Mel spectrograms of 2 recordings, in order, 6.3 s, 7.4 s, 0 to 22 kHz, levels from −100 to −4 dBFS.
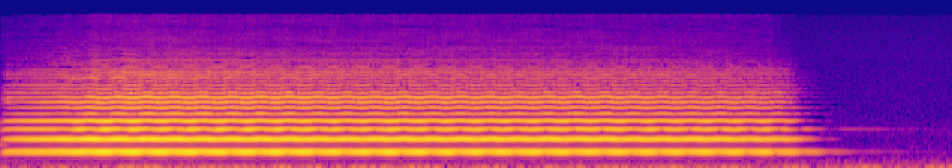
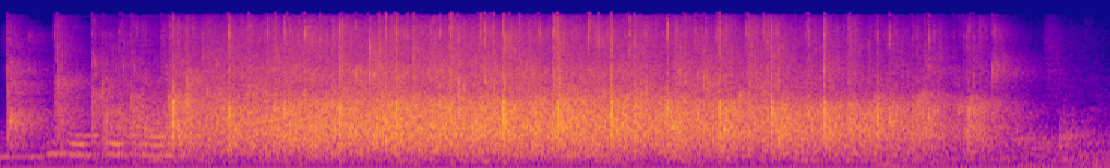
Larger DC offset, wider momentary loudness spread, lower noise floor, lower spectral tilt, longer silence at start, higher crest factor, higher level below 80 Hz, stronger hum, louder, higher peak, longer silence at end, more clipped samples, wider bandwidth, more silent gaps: neither; second, 7 LU vs 14 LU; about the same, -48 dBFS vs -50 dBFS; first, -3.5 dB/octave vs -0.5 dB/octave; about the same, 0 s vs 0.05 s; second, 12 dB vs 24 dB; first, -56 dBFS vs -66 dBFS; neither; first, -12 LUFS vs -24 LUFS; about the same, -2 dBFS vs -4 dBFS; first, 0.9 s vs 0.25 s; neither; second, 7.6 kHz vs 17 kHz; neither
